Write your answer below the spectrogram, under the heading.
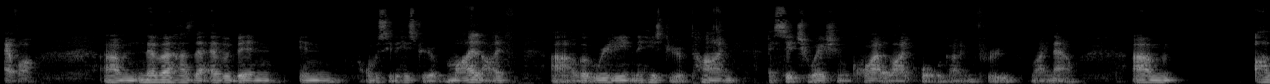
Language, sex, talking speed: English, male, 160 wpm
